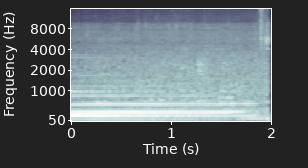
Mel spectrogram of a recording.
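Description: A held chord from acoustic guitar and cello rings on and slowly fades between sung lines, over a steady hiss of rain. The next notes are struck right at the end.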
